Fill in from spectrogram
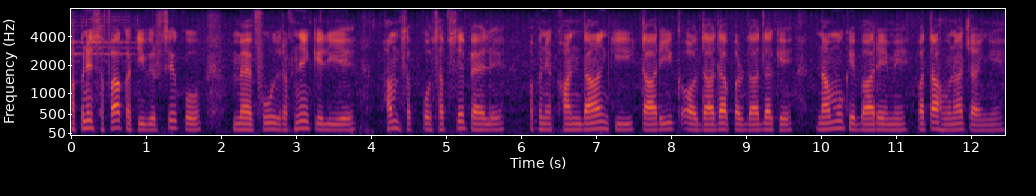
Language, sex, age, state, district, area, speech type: Urdu, male, 18-30, Uttar Pradesh, Shahjahanpur, rural, spontaneous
